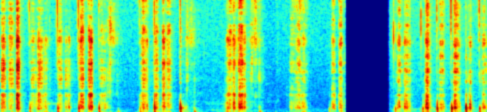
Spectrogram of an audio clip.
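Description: A metal fountain pen nib scratches across a white paper sheet resting on a solid wooden clipboard during continuous writing. Quick, short scratchy strokes come in clusters with brief pauses, then there is a moment of total silence before the strokes resume.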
